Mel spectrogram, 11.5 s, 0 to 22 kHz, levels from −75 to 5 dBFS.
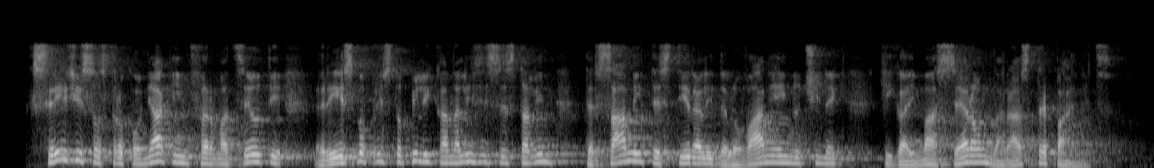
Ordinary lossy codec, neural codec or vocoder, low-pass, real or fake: none; codec, 16 kHz, 8 kbps, FunCodec, trained on Chinese and English, 25 frames a second; 7.2 kHz; fake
